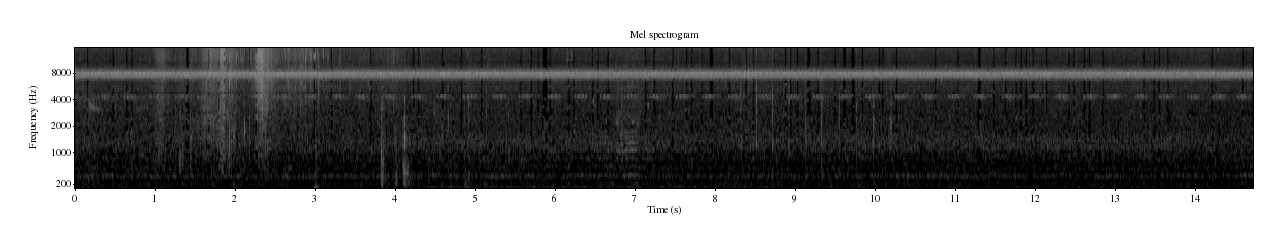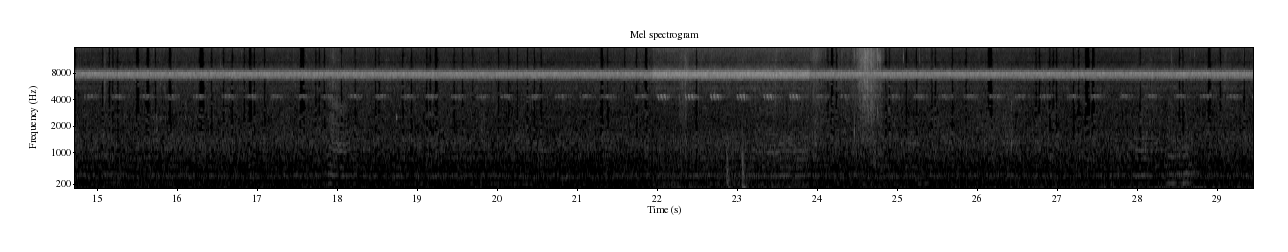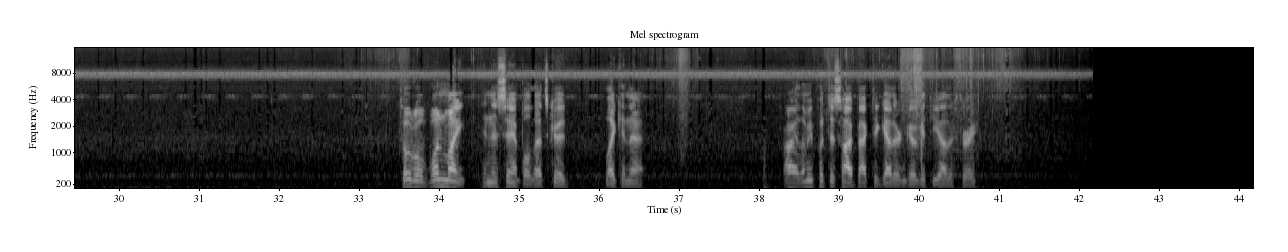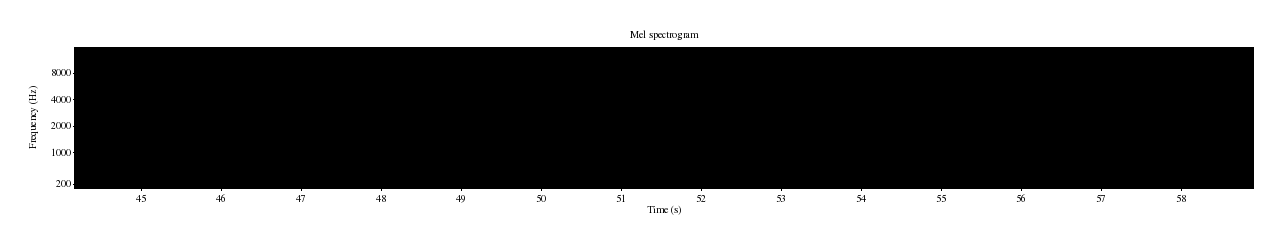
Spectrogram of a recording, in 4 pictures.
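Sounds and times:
bees humming: 0.0s - 41.9s
insects chirping: 20.8s - 42.0s.

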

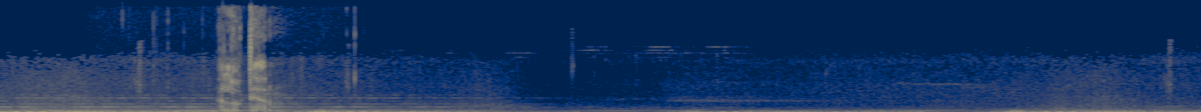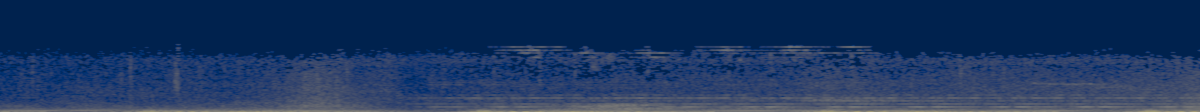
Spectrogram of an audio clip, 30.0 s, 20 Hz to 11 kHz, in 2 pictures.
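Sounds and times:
low drone tones: 0.0s - 30.0s
deep rumbling bass swells: 8.2s - 30.0s.

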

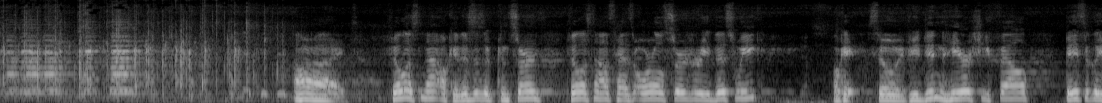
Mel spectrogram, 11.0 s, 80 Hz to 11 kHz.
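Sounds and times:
car horns honking: 0.0s - 1.6s
hand claps: 0.0s - 2.9s.

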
